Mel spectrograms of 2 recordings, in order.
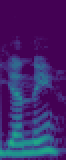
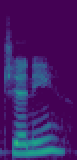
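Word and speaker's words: Jenni: You know why I pronounced my name Yenni and not Jenny? Why? I figured it was an accent. In Swedish, yeah, in Swedish, we don't have the the noise that you have in English. So RJ is pronounced Y Y. RJ is pronounced Y. So that's why it becomes like Yump.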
